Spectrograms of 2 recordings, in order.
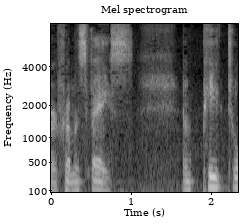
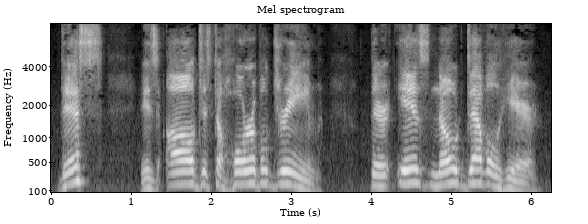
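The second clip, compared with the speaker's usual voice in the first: raised, louder urging; urgent call; 6 semitones higher, 8 dB louder than usual. Acted. Joe urges Brandon the devil isn't real, loud. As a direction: break through to the child.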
